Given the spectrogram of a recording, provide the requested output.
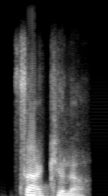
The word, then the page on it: facula: Indian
